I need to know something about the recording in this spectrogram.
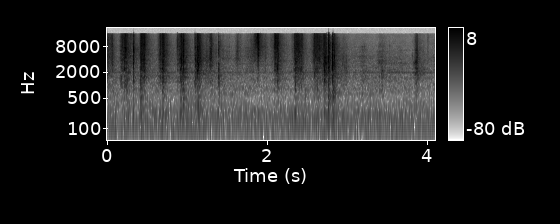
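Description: A deck of tarot cards being shuffled by hand: a quick run of about a dozen crisp card flicks that stops about three seconds in.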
